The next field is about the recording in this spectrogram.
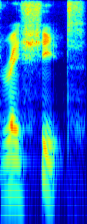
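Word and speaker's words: רֵאשִׁית: of it's called Genesis Genesis comes from a Hebrew word uh it's pronounced Ray sheet and it just means beginning now there's a lot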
